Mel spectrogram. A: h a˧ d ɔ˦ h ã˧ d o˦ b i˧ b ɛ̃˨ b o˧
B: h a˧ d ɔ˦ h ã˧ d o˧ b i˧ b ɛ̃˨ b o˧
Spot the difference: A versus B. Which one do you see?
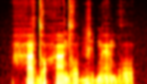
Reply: B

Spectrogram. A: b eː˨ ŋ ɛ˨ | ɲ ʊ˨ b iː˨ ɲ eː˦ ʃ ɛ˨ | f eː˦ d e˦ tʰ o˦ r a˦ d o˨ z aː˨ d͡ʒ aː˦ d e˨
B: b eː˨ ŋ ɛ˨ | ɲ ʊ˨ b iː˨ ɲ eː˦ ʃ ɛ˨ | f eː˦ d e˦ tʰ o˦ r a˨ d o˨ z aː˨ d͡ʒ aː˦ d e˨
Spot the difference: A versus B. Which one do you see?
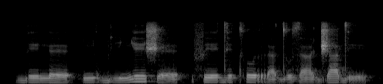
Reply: B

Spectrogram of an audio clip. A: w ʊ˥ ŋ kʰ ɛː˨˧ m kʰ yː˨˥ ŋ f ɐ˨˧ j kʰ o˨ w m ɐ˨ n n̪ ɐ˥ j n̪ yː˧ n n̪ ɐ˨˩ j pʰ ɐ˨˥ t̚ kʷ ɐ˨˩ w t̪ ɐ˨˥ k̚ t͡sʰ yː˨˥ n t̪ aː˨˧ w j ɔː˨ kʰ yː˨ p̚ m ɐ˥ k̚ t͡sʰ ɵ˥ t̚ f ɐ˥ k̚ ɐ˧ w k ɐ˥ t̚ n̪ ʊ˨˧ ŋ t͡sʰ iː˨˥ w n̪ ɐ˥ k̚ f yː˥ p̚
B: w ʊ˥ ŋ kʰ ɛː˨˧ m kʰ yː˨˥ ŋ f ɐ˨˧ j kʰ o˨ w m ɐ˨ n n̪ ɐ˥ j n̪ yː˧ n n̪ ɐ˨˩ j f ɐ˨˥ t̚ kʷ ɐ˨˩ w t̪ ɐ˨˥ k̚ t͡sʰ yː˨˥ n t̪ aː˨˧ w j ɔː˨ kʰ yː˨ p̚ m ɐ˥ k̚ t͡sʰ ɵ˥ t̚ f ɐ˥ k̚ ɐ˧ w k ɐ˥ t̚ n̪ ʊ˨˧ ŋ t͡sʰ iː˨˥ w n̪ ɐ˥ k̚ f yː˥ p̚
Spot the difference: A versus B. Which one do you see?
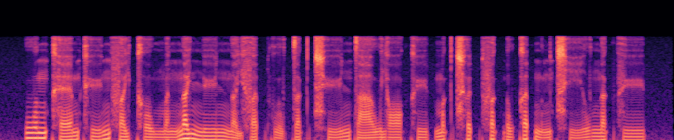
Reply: B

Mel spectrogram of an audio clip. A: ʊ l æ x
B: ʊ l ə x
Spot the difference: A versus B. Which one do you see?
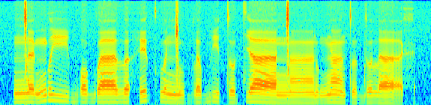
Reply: A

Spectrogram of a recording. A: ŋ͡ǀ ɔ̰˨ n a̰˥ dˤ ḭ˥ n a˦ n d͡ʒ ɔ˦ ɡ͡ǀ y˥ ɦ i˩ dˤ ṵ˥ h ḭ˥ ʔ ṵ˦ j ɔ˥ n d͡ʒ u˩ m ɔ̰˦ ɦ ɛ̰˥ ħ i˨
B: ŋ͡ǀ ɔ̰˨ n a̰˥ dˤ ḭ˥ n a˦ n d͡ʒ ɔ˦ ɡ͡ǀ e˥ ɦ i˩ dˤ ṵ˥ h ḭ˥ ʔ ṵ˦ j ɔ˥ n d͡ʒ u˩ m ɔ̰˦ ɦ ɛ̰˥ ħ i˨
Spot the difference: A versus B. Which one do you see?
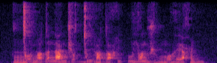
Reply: A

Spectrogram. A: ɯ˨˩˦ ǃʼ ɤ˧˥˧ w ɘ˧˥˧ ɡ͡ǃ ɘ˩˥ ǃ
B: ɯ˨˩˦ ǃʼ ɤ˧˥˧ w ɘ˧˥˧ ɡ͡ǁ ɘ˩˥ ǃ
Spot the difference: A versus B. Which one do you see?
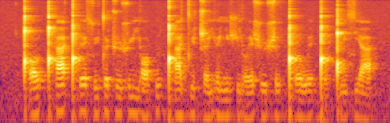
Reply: A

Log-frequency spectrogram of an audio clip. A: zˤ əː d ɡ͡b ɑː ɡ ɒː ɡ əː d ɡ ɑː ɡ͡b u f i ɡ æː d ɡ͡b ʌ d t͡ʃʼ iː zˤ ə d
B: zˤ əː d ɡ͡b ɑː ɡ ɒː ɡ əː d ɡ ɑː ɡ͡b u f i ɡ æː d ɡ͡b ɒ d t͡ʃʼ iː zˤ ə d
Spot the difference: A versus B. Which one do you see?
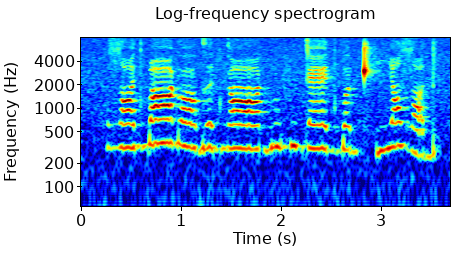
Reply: B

